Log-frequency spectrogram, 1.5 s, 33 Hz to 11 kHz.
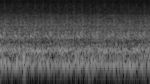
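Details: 1995 Toyota truck 22RE EFI four-cylinder at idle during timing check: base timing about 5 degrees with the jumper, then wires unhooked so idle rises to about 12 degrees; steady even rumble, no knocks or misses.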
